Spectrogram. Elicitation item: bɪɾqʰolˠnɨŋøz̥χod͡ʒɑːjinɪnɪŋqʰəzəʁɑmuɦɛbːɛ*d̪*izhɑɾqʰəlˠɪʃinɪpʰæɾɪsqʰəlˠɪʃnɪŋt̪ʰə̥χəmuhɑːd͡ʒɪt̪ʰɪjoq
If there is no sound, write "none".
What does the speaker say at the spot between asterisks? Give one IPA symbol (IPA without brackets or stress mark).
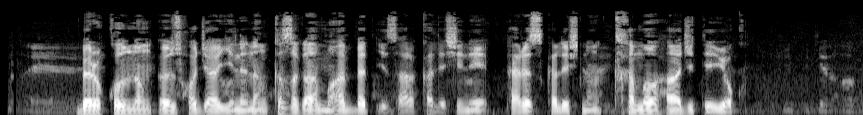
t̪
